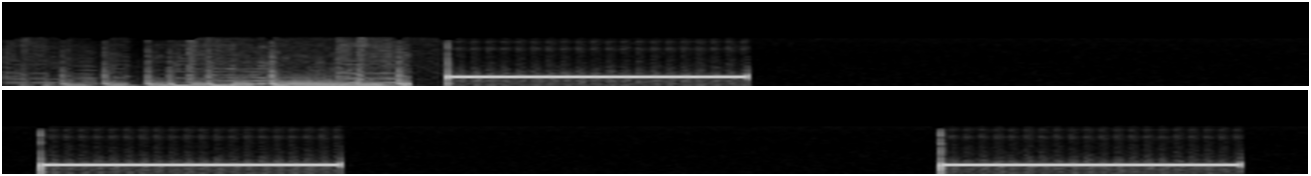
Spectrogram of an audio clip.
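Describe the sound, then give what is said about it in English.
A phone line rings out unanswered: after a brief burst of dialing noise, three steady electronic ringback tones sound, each about two seconds long with four-second silences between them. “No, he's not going to pick up. Let me see if I can call up on her phone.”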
